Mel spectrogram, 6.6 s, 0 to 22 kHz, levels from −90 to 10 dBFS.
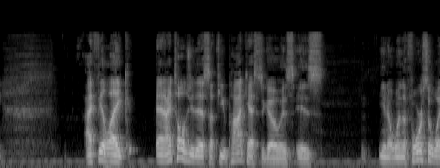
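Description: From 3.85 s, just after "you this a few", the speech turns slower and lower. It stays that way to the end of the clip. This is a wrong sample rate fault. The samples are clocked out more slowly than they were captured, with no resampling. Speed and pitch fall together. The audio runs at about 0.92 times normal speed and drops about 1.5 semitones. That ratio fits 24 kHz material played at 22 kHz.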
